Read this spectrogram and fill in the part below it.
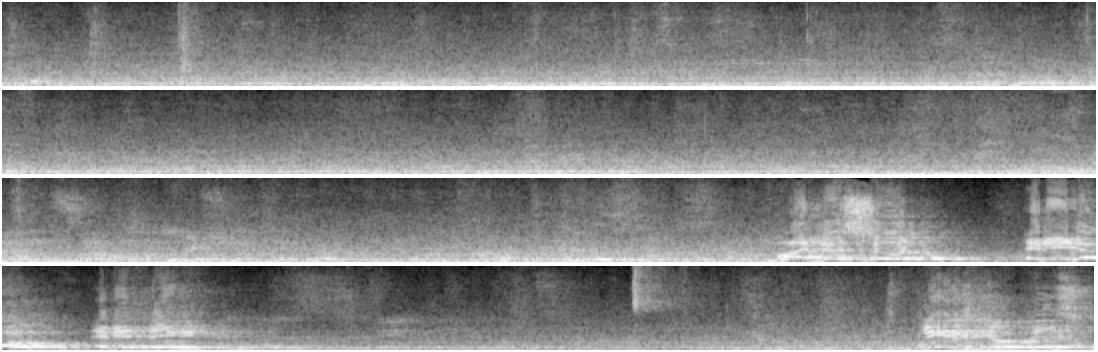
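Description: A man lectures calmly into a headset microphone.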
